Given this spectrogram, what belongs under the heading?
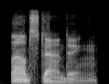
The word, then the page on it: Outstanding: British English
